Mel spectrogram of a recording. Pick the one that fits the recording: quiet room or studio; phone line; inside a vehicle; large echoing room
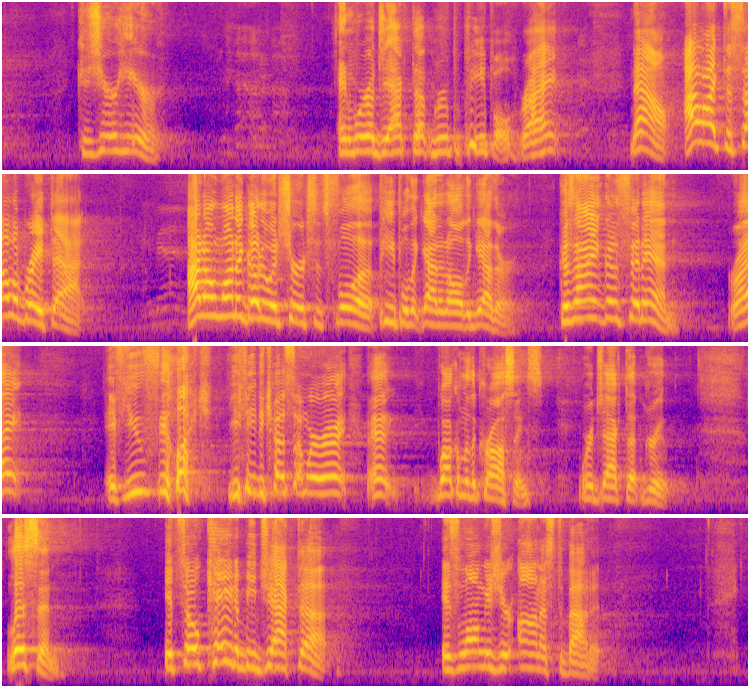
large echoing room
